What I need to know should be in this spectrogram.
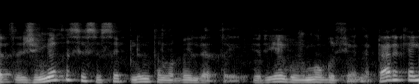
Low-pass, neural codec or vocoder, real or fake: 7.2 kHz; codec, 16 kHz, 4 kbps, FreqCodec, smaller model; fake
